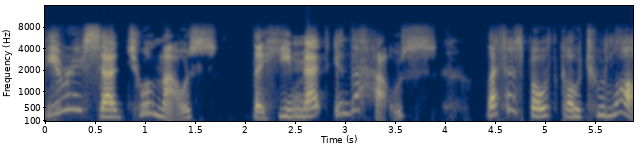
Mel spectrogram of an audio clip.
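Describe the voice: Against quiet surroundings, a text is read aloud plainly.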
